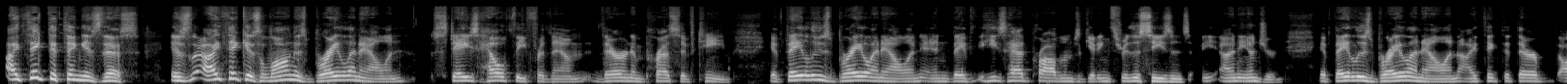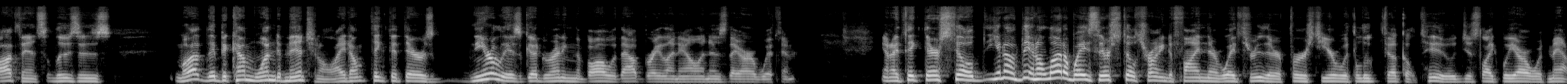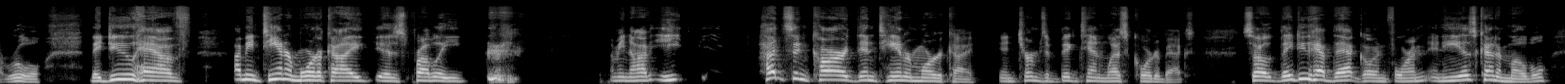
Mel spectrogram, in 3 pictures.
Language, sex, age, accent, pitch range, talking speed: English, male, 40-59, American, 145-195 Hz, 185 wpm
